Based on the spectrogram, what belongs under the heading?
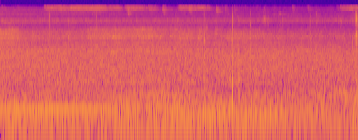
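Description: Amtrak Cascades Talgo passenger train running away down the track: a steady low rumble and hum whose droning tone drops in pitch about halfway through. A single sharp click comes about three seconds in.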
